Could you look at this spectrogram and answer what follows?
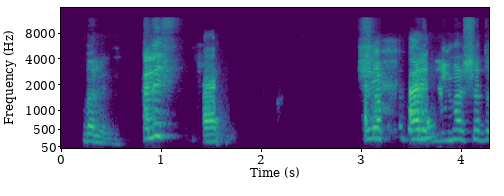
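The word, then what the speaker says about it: ب: লাম ফা জের আলিফ আলিফ এটা হলো আলিফের উচ্চারণ আলিফ জি বলেন আলিফ আলিফ আলিফ আমার সাথে উচ্চারণ করেন আলিফ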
